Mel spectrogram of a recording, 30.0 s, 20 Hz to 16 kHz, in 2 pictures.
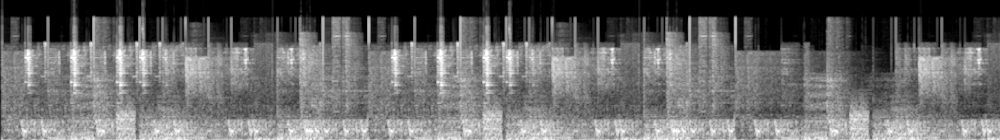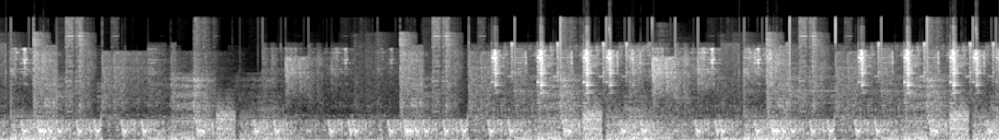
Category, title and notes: Music > Multiple instruments
Demo Track #3654 (Industraumatic)
Horror, Sci-fi, Cyberpunk, Games, Industrial, Soundtrack, Underground, Noise, Ambient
